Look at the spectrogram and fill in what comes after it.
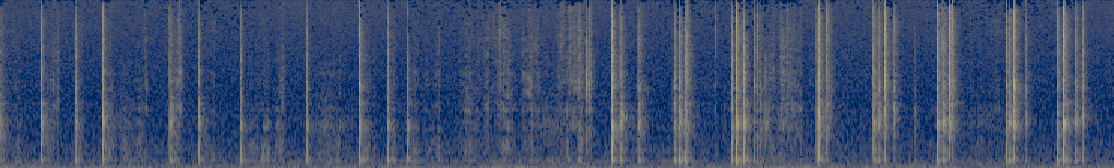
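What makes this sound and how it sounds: Long nails tap and scratch the label side of a small rigid plastic toy toothpaste tube from a Melissa and Doug Super Smile Dentist Kit, held in one hand. Sparse, sharp, bright clicks with almost no ring come first, then a soft scratching stretch leads into quicker, louder bursts of clustered taps.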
